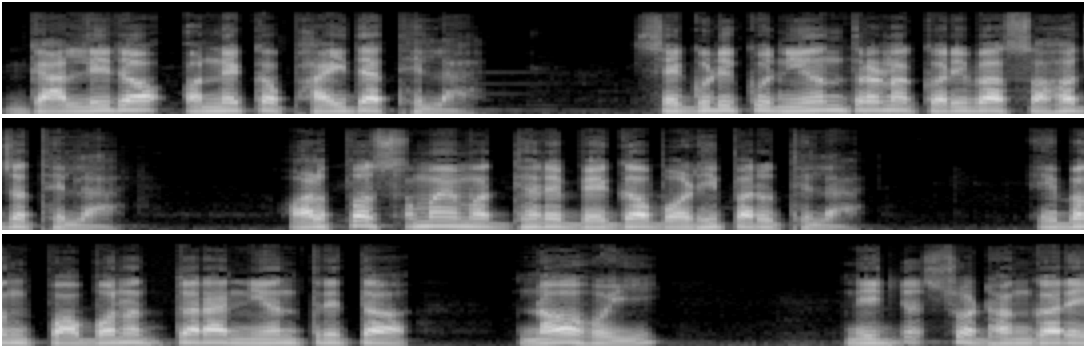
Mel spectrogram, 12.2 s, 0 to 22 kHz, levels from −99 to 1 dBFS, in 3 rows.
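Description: At 5.53 s the speech briefly smears into a noisy, phasey patch for about 40 ms. This is AAC frame loss with concealment, consistent with about four lost 10 ms frames that the decoder patched from the last good spectrum. Right after "ଏବଂ ପବନ", at 8.67 s, a 60 ms patch follows. From 11.44 s to 11.60 s, 90 ms of loss is scattered across 120 ms, the longest run around 50 ms, heard as a choppy, smeared stretch. The stream is likely low-delay AAC (AAC-ELD) at 64 kbps. Unlike a dropout, none of these gaps falls to silence or clicks. Each stays filled with a blurred copy of the preceding sound.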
